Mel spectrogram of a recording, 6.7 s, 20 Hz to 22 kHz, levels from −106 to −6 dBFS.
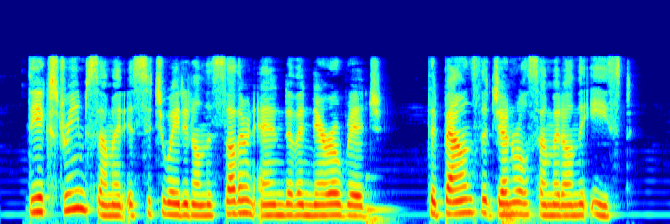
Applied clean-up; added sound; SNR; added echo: classical method log-MMSE.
